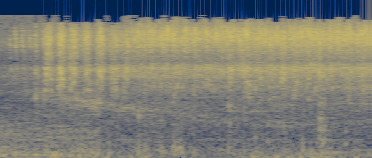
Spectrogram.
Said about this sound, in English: Okay, so you try to get your greasy chicken fingers clean without soap, only water, and it does not seem to help too much. The water either bubbles or rolls off the oil, and your fingers stay greasy.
